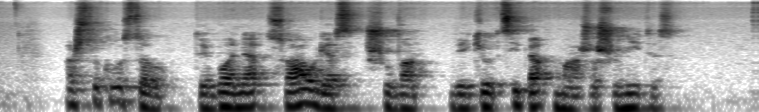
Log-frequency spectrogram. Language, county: Lithuanian, Vilnius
